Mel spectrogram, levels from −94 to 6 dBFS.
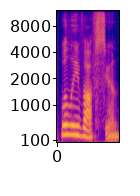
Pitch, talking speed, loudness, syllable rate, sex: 215 Hz, 290 wpm, -14 LUFS, 6.9 syllables/s, female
